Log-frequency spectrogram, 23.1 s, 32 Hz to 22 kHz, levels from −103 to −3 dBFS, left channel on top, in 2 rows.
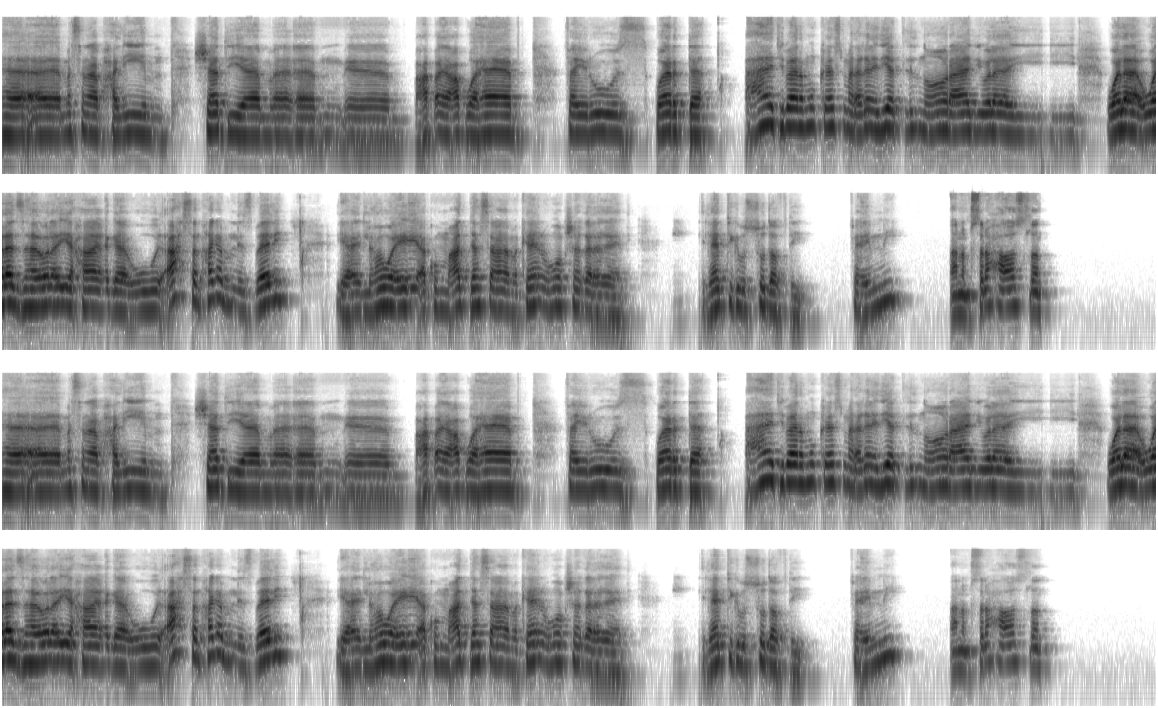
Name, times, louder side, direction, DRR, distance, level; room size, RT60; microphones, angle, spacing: voice 1, 0.0-6.3 6.6-7.0 7.4-14.4 14.9-17.8 18.5-19.6 20.0-20.5, left 1 dB, 15° left, 1.0 m, -22 dB
voice 2, 21.0-21.9, left 6 dB, 70° left, 0.4 m, -24 dB
12.0 x 5.7 x 4.4 m
head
